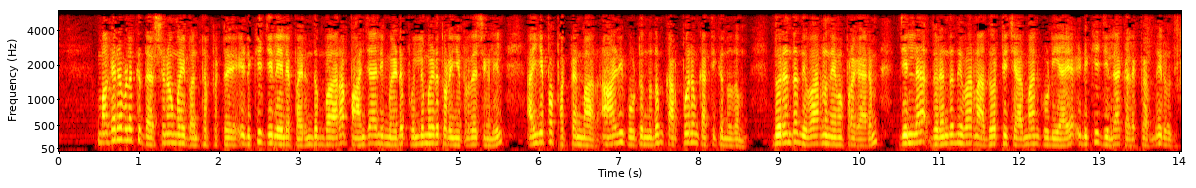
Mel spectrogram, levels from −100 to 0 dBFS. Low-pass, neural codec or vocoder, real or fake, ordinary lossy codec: 5.4 kHz; none; real; none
